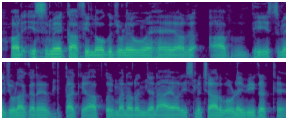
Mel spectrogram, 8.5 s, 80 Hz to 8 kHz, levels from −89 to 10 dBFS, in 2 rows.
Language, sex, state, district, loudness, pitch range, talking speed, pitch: Hindi, male, Uttar Pradesh, Jyotiba Phule Nagar, -32 LUFS, 100-110 Hz, 175 wpm, 105 Hz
